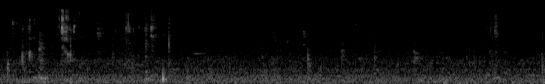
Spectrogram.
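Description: Faint chewing and small wet mouth sounds of people eating rice and roast pork with their hands, with scattered soft clicks, a few more in the first two seconds.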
